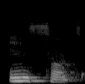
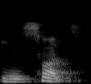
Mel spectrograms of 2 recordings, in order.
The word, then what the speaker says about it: insult: Moreover, there are some English words that are stressed on the first syllable when used as noun, and on the second when used as verb. For example, we have contract and contract, insult and insult, contrast and contrast.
